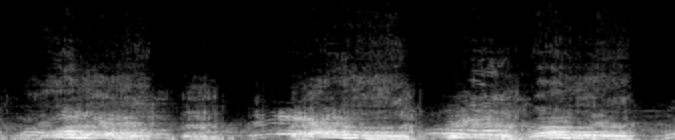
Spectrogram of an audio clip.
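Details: A lion gives three long, throaty roars, each a rising and falling moan with a rough, grinding edge.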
